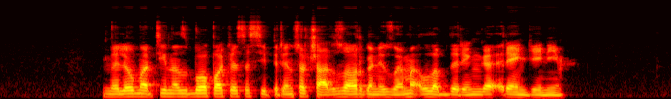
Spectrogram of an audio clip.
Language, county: Lithuanian, Vilnius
